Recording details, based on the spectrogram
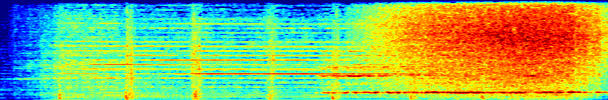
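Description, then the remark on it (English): A steam locomotive pulling into a station at night chuffs in steady, evenly spaced puffs over a deep rumble, then a loud rushing hiss of escaping steam swells up with a thin squeal as it slows. “A steam train pulls into a station at night.”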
